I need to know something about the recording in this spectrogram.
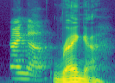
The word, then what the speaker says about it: Ranga: I learned that I am a Ranga. Ranga. Not a hard G.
